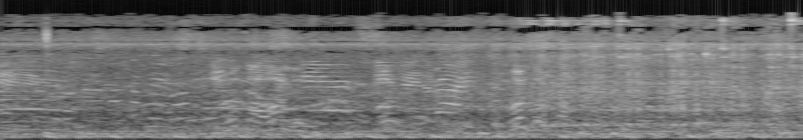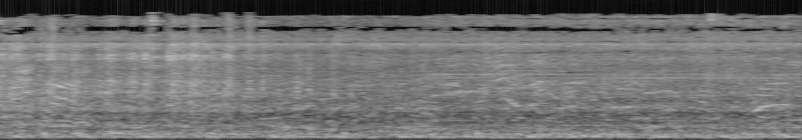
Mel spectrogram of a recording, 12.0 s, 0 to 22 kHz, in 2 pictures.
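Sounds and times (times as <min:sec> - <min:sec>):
children and bystanders' voices: 0:00.0 - 0:12.0
ride machinery rumble: 0:00.0 - 0:12.0.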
